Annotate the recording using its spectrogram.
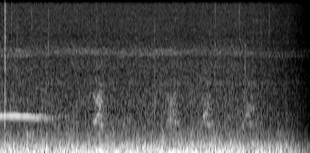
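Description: Horror-style sound-effect bed: a deep steady rumble. It opens with a sharp click and a short high tone, and faint wavering cries come through every second or so.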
